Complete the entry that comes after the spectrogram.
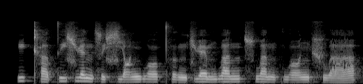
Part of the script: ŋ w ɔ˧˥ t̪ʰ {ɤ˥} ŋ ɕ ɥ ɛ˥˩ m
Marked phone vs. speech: incorrect: ɤ˨˩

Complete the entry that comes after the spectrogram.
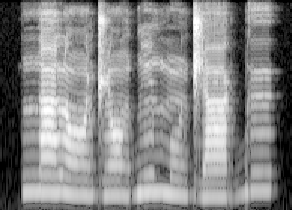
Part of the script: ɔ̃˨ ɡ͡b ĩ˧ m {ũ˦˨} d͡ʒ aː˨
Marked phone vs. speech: incorrect: ũ˨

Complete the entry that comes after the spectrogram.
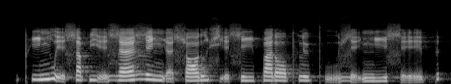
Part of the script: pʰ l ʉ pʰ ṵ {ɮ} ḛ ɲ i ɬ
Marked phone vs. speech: correct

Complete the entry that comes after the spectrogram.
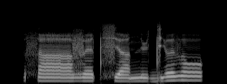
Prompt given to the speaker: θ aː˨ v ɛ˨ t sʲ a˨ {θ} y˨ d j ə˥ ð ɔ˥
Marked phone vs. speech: incorrect: n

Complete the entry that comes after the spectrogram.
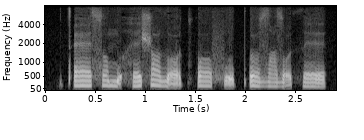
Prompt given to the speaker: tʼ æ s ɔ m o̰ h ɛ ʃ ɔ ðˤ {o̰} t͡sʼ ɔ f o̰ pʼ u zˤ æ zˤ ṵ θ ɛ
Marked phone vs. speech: correct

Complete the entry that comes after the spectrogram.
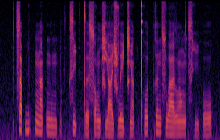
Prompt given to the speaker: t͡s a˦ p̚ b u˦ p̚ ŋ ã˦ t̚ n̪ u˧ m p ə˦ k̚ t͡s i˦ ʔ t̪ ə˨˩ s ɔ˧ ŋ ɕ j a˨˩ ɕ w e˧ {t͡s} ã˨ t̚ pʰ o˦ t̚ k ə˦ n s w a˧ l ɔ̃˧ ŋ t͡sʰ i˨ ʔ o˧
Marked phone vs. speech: incorrect: t͡ɕ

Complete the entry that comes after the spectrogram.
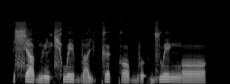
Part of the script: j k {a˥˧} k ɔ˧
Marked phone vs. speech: incorrect: ə˥˧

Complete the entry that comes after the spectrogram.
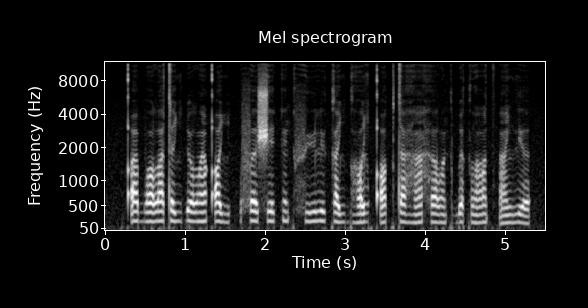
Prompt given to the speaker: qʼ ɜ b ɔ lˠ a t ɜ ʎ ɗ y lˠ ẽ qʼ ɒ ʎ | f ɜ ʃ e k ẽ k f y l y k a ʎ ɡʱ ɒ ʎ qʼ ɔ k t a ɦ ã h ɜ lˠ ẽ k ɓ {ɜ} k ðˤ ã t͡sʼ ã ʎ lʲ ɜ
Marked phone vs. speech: correct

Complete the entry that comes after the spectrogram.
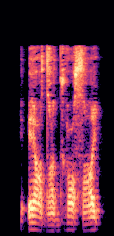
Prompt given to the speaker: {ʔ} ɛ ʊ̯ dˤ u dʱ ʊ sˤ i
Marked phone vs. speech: correct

